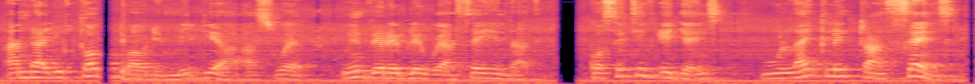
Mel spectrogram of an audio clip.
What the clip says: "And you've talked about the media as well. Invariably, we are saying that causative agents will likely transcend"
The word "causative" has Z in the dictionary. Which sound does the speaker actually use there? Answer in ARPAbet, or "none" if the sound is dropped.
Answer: S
